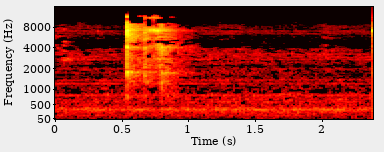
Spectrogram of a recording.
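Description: A metal spoon clinks once against a bowl about half a second in, while garlic oil is spooned out; the rest is faint room sound.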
